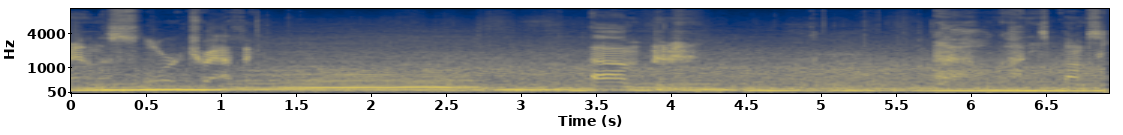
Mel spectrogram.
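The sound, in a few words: car driving past slower traffic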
